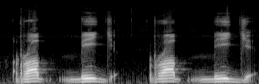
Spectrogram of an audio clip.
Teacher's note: tebalkan huruf ro-nya sehingga pangkal lidah kita itu naik terangkat ke atas ketika kita mengucapkannya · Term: tabkhim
